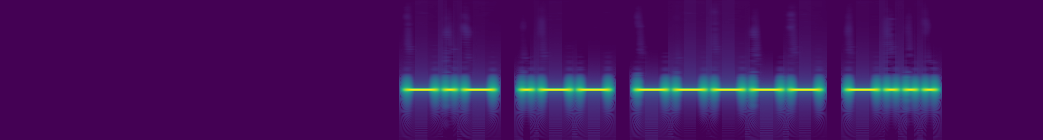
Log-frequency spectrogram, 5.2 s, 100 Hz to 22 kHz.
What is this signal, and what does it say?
Morse code, heard as a keyed tone, about 25 wpm, 700 Hz. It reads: KW0B
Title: USA Call Signs - 4 Characters - Repeated 3x - 25wpm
